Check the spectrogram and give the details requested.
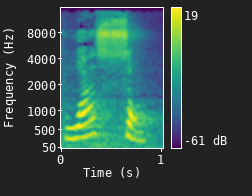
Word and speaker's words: poisson: هنايا قلنا الجيران تاعو، هنايا هذا الجار تاعو ومنا الجار تاعو فويل صافي حنطقوها زا، اوكي؟ بصح هنايا الجار تاعو صح فويل ومنا فويل، بصح انا نطقتها سا.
